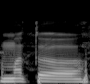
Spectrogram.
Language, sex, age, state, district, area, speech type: Kannada, male, 45-60, Karnataka, Bellary, rural, spontaneous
